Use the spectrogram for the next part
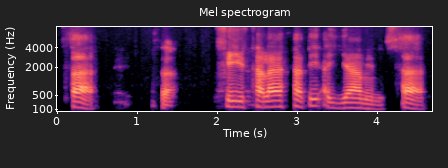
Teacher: জি, থায়ের উচ্চারণটা আমরা জিহ্বার আগা, উপরের দুই দাঁতের আগার সাথে লাগিয়ে জ, দাল এবং থা। এই থা বলার সময় মুখ থেকে বাতাস বের হবে, জিহ্বাটা দাঁতের আগার সাথে লেগে থাকবে এবং একটি বাতাস বের হবে।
